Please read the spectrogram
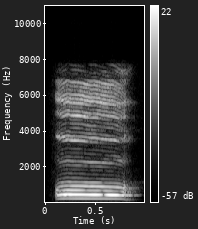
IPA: ɔ:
